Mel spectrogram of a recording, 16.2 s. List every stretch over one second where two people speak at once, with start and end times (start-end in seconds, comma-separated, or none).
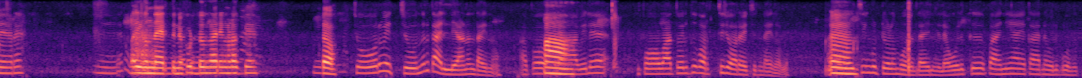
2.0-3.6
